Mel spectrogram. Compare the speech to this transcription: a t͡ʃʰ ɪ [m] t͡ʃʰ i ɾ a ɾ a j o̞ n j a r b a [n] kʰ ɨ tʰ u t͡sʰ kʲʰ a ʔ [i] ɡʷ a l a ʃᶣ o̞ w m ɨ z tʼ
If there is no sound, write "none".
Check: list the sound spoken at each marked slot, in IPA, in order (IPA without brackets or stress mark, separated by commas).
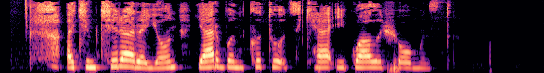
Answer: m, n, i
